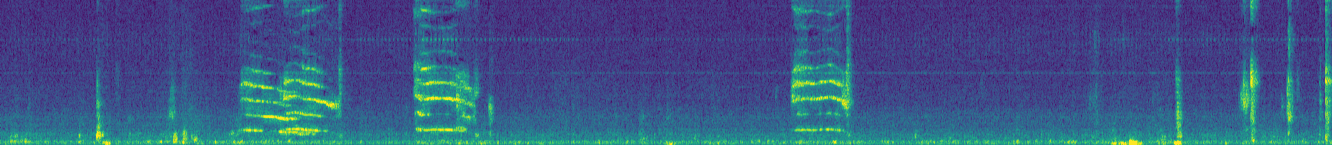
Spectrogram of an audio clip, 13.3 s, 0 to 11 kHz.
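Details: Kittens at bedtime in a foster home, part of a six-kitten litter of four females and two males born August 29th; three clear, drawn-out high meows spaced a few seconds apart, a faint fourth near the end, light rustling between.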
